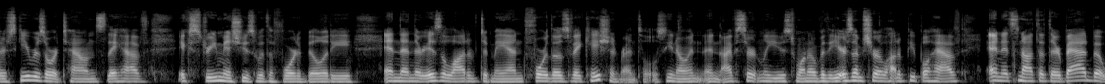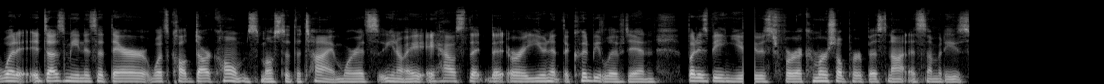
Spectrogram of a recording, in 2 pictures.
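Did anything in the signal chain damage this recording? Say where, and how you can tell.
Yes. A playback stall hits at 18.48 s, just after "in but is being". The speech drops out for 120 ms, until 18.60 s, then resumes with "for a commercial purpose". This is the playback stage. The player likely ran short of data or its thread was blocked.

The clip also has a cut-off end, from the final write or playback stage. After "commercial purpose not as", the sound stops dead at 20.74 s. It falls straight to digital silence with no natural decay. The last buffers were never written or played out.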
